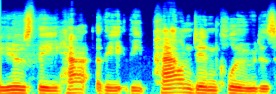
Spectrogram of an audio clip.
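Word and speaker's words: #include: the ha the the pound include is how programmers would pronounce it you might call it hashtag include uh in the twitter era but it's it's not pronounced that way it's pronounced pound include um we pound include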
